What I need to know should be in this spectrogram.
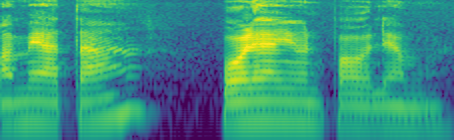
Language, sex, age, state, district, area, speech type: Goan Konkani, female, 45-60, Goa, Canacona, rural, spontaneous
